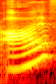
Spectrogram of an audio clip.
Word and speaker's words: I've: So for I've, think about I've been doing that, I've had enough, I've wanted to for a long time. And if it helps you to think of the I and the V sound this way, you can. I'll also write it with the IPA, I've.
